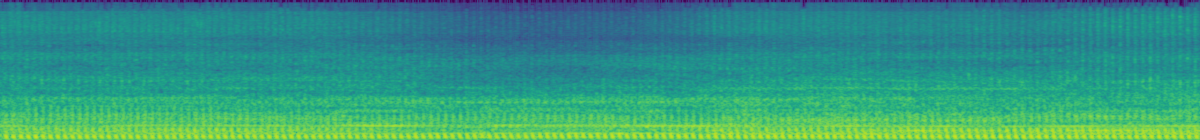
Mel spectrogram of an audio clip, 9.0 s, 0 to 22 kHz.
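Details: 1968 Bolens Husky 775 Husky Pup lawn tractor, restored and swapped to a Hatz 1B30 V single-cylinder diesel, mowing: steady, even thump about 214 beats a minute, no misses, normal healthy running under load.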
